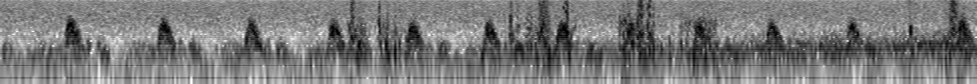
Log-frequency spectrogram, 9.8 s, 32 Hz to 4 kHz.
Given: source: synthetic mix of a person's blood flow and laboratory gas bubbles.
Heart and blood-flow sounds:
Doppler ultrasound of blood flow; subclavian vein
3.46-4.08 s: bubbles
5.06-5.75 s: bubbles
6.14-6.58 s: bubbles
6.60-6.74 s: bubbles
6.78-7.17 s: bubbles
9.05-9.16 s: bubbles
9.41-9.68 s: bubbles
From the record:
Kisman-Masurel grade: 223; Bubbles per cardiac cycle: several, 3 to 8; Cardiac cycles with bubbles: 10 to 50%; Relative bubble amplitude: loud (0.450 to 0.775); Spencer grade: 2 (many but less than half of the cardiac periods contain bubble signals, singularly or in groups); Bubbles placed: anywhere in the cardiac cycle

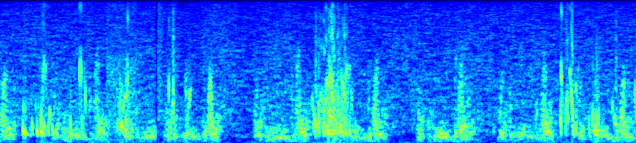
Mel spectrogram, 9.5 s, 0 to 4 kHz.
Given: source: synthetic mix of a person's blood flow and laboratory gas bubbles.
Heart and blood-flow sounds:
Doppler ultrasound of blood flow; precordium
0.32-0.91 s: bubbles
1.02-1.10 s: bubbles
1.16-1.31 s: bubbles
1.59-2.04 s: bubbles
2.50-2.65 s: bubbles
2.75-2.87 s: bubbles
4.64-5.30 s: bubbles
8.38-8.68 s: bubbles
8.80-9.02 s: bubbles
9.15-9.29 s: bubbles
9.49-9.55 s: bubbles
From the record:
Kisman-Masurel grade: 333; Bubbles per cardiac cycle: rolling drumbeat, 9 or more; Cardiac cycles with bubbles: 50 to 99%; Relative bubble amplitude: loud (0.450 to 0.775); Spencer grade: 3 (all of the cardiac periods contain showers or single bubble signals, but not dominating or overriding the cardiac motion signals); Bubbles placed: only in the low amplitude regions of the cardiac cycle

